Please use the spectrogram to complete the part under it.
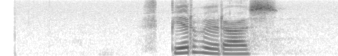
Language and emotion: Russian, neutral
